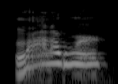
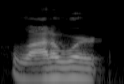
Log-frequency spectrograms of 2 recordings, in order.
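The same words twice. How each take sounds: First: A lot of work said in a high squeaky voice; goofy falsetto on A lot of work. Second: Said in the usual way. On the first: Shown as a demonstration. Repeats phrase in silly voice.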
